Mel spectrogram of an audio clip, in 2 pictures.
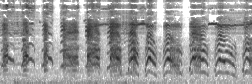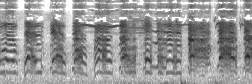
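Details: A stressed puppy cries steadily while kept from reaching its worried mother in the garden. The calls are loud, harmonic and arched, yelping about two to three times per second throughout with hardly a pause.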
